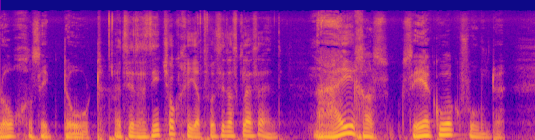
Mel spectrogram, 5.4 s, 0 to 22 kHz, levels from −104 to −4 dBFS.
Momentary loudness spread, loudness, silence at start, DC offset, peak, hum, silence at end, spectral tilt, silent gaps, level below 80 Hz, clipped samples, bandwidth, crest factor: 12 LU; -26 LUFS; 0 s; under 0.1%; -10 dBFS; none; 0.3 s; -6 dB/octave; none; -42 dBFS; under 0.1%; 16 kHz; 16 dB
